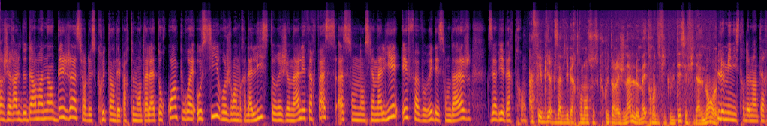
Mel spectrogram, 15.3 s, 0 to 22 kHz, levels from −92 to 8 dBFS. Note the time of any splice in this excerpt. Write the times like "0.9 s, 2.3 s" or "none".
9.7 s, 14.3 s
